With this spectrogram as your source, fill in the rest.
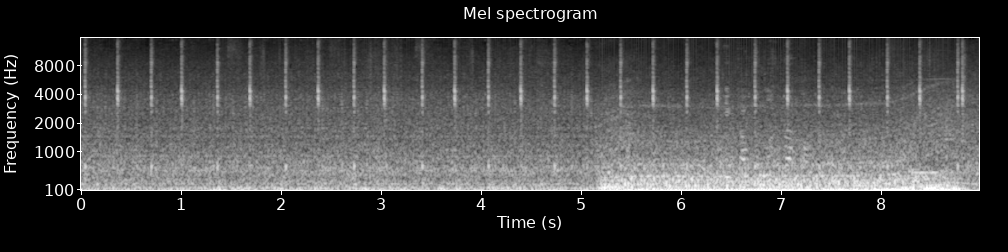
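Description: A truck engine rumbles steadily, growing louder partway through.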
